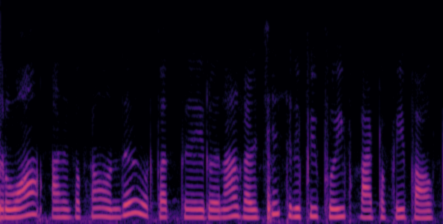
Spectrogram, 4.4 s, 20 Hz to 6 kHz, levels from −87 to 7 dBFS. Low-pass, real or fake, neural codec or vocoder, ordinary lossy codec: 5.4 kHz; fake; codec, 16 kHz, 4 kbps, FreqCodec, larger model; AAC, 48 kbps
